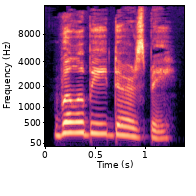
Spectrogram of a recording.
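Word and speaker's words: Willoughby de Eresby: apostrophe capital e r e s b y willoughby dursby end of section nine read by the story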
